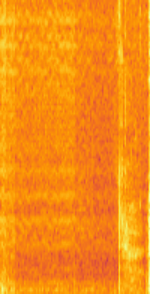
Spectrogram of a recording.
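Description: Near silence, with a faint short sound near the end.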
